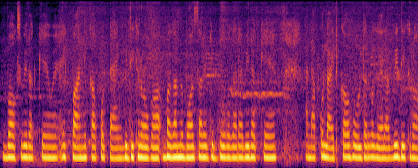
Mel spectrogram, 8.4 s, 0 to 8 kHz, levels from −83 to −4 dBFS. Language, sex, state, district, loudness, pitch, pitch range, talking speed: Hindi, female, Bihar, Sitamarhi, -14 LUFS, 195 Hz, 190-200 Hz, 230 wpm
